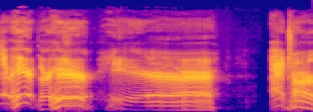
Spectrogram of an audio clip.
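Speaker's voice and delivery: very loud, strange, rough, tinny buzzing voice. Narrating a creature opening its jaw and speaking: strange tinny buzzing voice. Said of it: "a strange buzzing voice ... very tinny, buzzy".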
